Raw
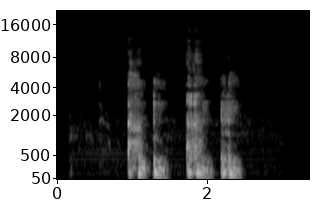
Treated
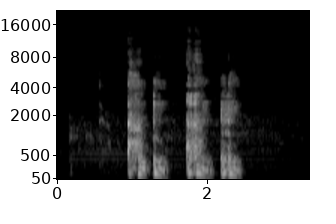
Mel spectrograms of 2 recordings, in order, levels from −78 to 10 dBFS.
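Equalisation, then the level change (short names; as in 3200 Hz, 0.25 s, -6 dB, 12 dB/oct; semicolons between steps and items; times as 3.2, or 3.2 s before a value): HPF 400 Hz 6 dB/oct; +3.0 dB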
